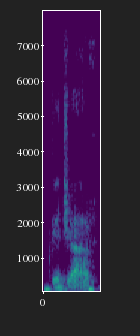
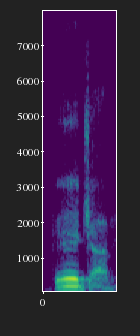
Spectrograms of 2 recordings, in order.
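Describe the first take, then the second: First: Softer, muttered sarcastic "Good job"; sarcastic praise. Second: Flat, firmer sarcastic "Good job"; sarcastic praise. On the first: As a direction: say "Good job" under your breath, dripping sarcasm. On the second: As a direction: land "Good job" as a dry jab. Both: Real, not acted. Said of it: "Good job, Pennsylvania".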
